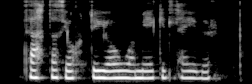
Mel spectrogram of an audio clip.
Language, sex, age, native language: Icelandic, female, 8, Icelandic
